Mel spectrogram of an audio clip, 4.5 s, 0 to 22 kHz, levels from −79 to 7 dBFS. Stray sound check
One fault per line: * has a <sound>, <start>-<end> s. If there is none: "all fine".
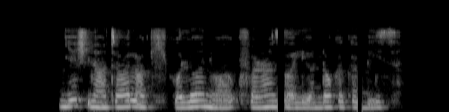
* has a dropout, 2.8-2.8 s
* has a dropout, 3.6-3.6 s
